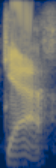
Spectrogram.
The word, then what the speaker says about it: Gath: Yeah, it's actually Gath, G-A-T-H.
